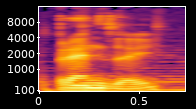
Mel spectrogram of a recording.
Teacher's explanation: [ę] is fully nasalized in the middle of a word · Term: nasal vowels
